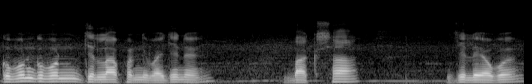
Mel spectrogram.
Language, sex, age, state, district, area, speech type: Bodo, male, 45-60, Assam, Baksa, urban, spontaneous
